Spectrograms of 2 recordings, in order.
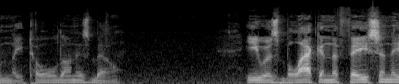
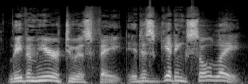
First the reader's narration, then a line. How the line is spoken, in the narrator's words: the bellman exclaimed in a fright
